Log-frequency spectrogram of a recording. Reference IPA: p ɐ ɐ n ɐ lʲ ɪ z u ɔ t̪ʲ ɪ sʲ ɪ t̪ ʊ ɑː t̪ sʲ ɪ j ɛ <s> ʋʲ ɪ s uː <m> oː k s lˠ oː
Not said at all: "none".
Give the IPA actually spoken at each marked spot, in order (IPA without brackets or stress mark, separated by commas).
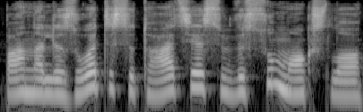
s, m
